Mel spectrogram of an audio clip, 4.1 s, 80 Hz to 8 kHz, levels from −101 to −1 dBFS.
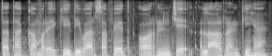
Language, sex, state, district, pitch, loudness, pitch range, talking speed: Hindi, male, Jharkhand, Garhwa, 120 Hz, -18 LUFS, 115-125 Hz, 160 wpm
